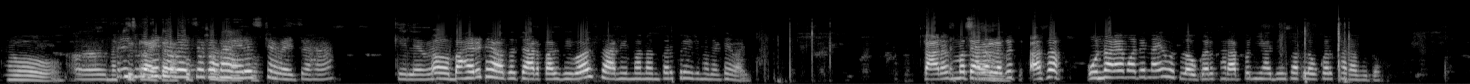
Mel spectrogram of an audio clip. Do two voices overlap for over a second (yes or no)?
yes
